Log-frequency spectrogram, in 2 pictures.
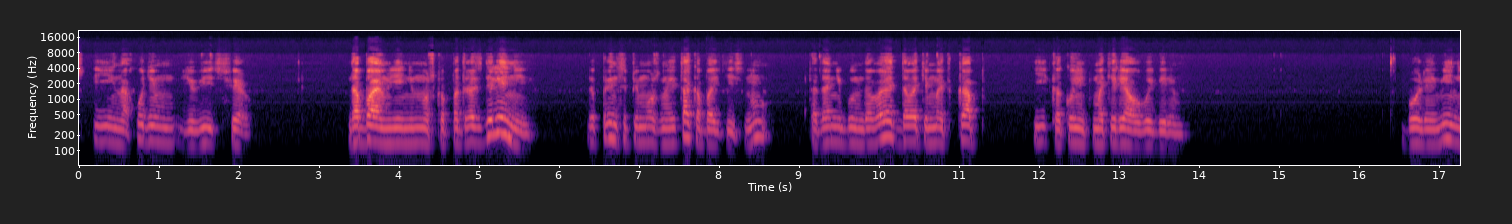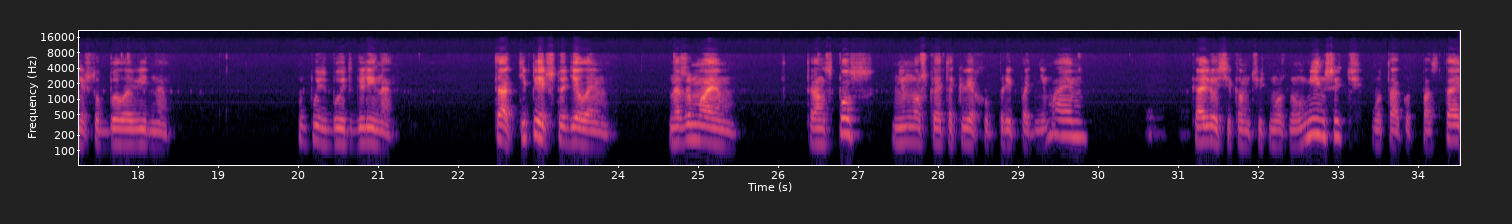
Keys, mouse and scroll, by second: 5.9-6.2 scroll down 1, 7.3 middle click, 9.6 click, 21.5-22.6 scroll down 1, 22.6-23.2 scroll down 3, 23.2 middle click, 26.4 click, 28.0 click, 30.3 scroll down 4, 31.1-32.1 scroll down 3, 32.1-34.0 scroll down 3.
